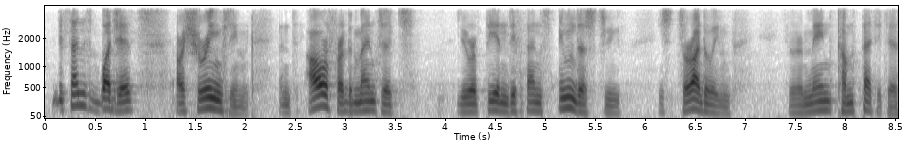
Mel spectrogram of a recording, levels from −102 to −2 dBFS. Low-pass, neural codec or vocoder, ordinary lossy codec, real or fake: 3.6 kHz; codec, 16 kHz, 1 kbps, FunCodec, trained on LibriTTS, 50 frames a second; none; fake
